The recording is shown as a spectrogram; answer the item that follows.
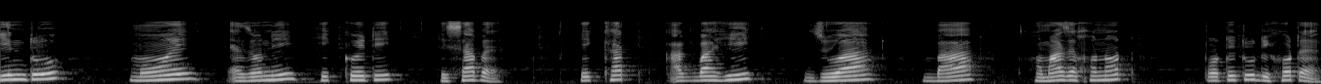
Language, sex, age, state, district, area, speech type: Assamese, female, 60+, Assam, Dhemaji, rural, spontaneous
